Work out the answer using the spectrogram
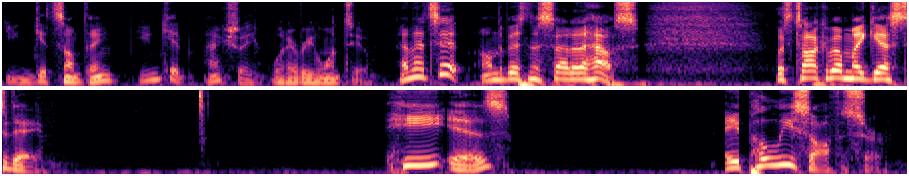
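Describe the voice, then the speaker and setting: A man's voice: on the high side, fairly quick, pauses often, dry recording. A man in his thirties hosting a podcast, chatting casually into a studio mic and swearing freely. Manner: swears casually, lively delivery. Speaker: podcast host. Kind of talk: casual interview chat. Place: small studio with curtained walls. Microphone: studio mic on boom arm, headphones.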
